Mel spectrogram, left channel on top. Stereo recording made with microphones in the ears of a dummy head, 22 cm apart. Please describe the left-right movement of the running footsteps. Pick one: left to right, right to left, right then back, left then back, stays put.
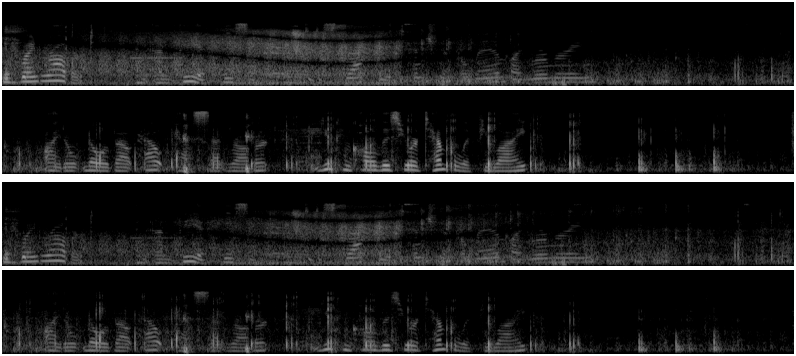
right to left.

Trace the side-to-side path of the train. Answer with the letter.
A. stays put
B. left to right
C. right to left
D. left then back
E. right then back
B.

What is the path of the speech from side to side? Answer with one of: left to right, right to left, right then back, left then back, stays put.
right then back.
